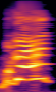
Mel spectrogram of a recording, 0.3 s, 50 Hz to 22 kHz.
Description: chicken_cluck_scream_02.wav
